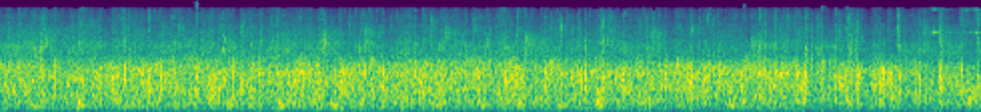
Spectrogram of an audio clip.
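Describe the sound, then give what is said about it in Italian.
Audience applause at a public talk and book presentation, dense, loud clapping from many hands that stays steady and even for the whole stretch, with no voices over it. “io mi interromperei con un applauso a Carlo per quello che ha detto.”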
